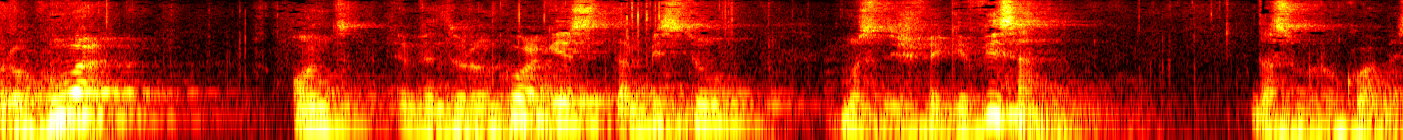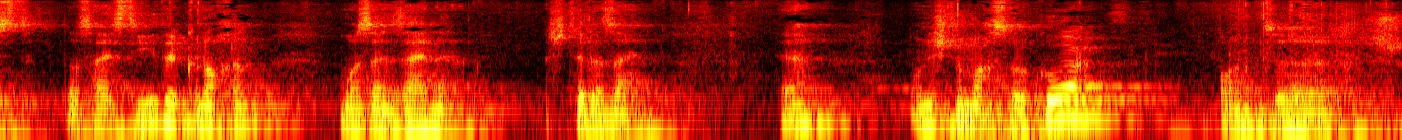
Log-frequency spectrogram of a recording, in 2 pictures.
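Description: A man's voice: medium pitch, normal speed, creaky, dark tone. A man giving a religious lesson, checking in with frequent "ja?" and explaining step by step. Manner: explains with frequent "ja?" checks, slightly nonstandard grammar. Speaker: preacher. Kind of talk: religious lesson retelling hadith. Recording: echoey hall with faint noise.

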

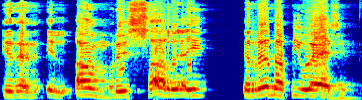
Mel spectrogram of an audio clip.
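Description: A man's voice: high-pitched, moderate pace. A man with an Egyptian Arabic accent preaching a sermon, emphatic and scolding with rhetorical questions.

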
